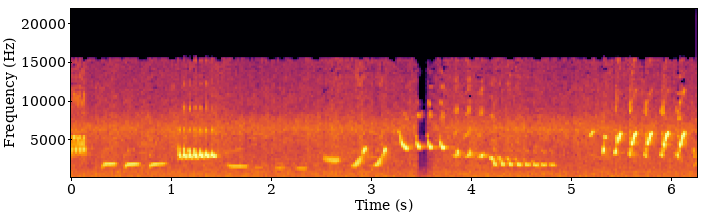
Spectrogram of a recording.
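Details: Javan pied starling, set over flowing water as therapy audio to restart a silent bird's song: varied whistles, buzzy and slurred notes, short chattering runs and a closing rapid string of bright chirps.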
